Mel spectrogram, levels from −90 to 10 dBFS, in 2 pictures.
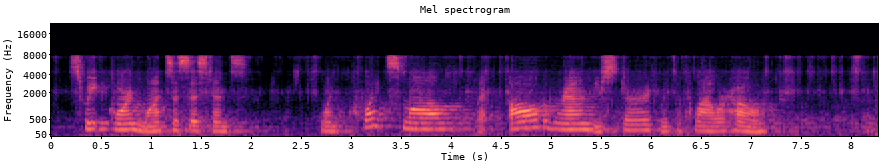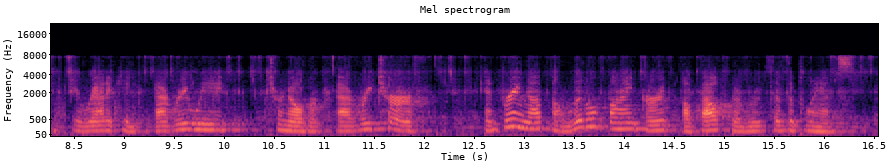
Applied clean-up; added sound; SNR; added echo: neural separator model SepFormer DNS4.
